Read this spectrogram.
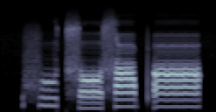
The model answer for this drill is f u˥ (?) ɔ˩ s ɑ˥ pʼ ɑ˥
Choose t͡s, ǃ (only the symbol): t͡s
